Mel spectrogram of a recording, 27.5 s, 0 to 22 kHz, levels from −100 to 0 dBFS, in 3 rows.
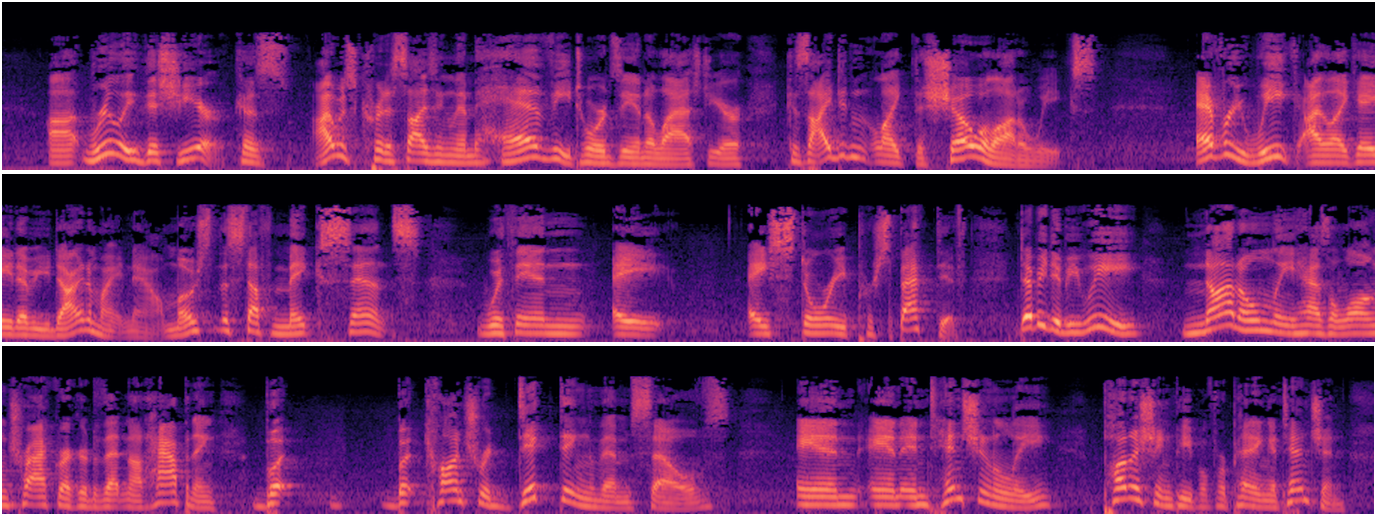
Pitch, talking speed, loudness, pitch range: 150 Hz, 150 wpm, -27 LUFS, 130-180 Hz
